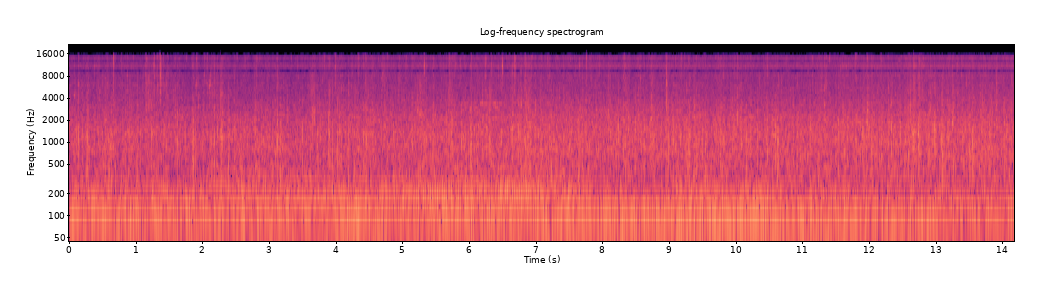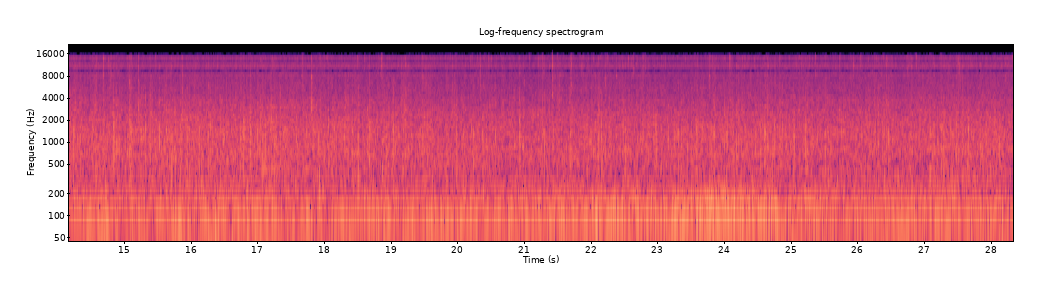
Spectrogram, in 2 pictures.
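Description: Heavy rain falling steadily, a dense hiss of drops with many small ticks of individual drops striking surfaces close by.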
